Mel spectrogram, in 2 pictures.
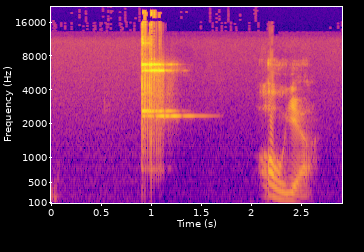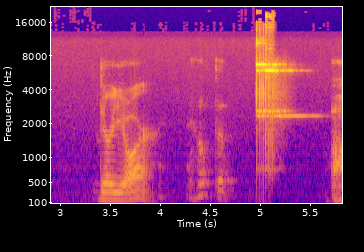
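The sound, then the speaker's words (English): Two bright, ringing clinks of a glass of just-poured bourbon, one near the start and one near the end, each with a short high-pitched shimmer, with a few casual spoken words between them. “I hope everybody heard that, because that's the moment that happens right before you sip it.”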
